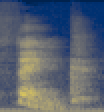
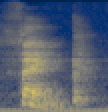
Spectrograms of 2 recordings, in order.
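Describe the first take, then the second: Both takes have the same delivery.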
